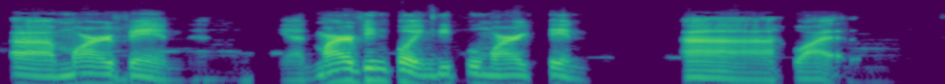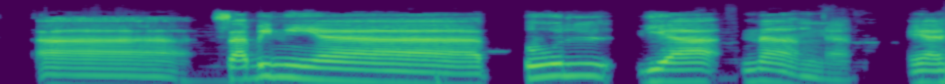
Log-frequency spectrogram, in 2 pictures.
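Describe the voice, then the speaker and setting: A man's voice: mid-range voice, fairly bright tone, smooth, dry recording, dull audio. Chatty man with a sore throat. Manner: chatty, filler-heavy, mixes English into Tagalog. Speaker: advice show host reading listener comments. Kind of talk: casual chat.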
